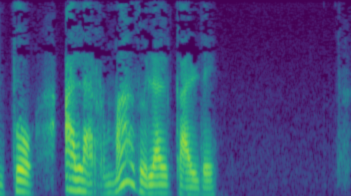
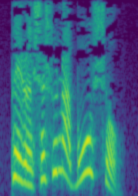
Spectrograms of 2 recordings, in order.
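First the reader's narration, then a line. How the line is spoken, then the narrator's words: Mayor shouting. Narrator (Spanish): gritó el alcalde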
